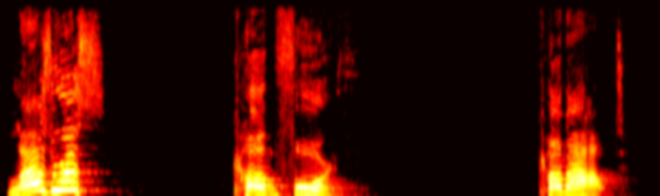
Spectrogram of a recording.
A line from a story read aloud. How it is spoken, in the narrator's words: Jesus shouted with a loud voice, and he cried out and he said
